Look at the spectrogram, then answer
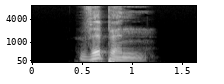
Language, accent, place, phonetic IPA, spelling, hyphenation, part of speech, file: German, Germany, Berlin, [ˈvɪpn̩], wippen, wip‧pen, verb, De-wippen.ogg
- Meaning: to seesaw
